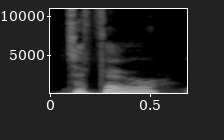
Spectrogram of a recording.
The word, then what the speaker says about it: Sephora: So she tells TMZ she was going to a Sephora store Safar, that's how you pronounce it, y'all.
